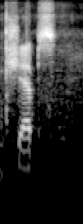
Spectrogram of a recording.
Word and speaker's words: Sheps: I use the username Sheps. And then same Sheps. Thing for spell that? – S-H-E-P-S.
